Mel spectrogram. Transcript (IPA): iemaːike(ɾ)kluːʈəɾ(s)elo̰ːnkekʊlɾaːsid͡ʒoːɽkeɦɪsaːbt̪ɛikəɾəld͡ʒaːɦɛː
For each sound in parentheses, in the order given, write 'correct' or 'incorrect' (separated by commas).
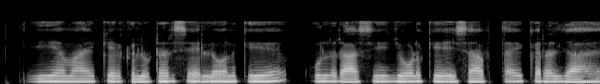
correct, correct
